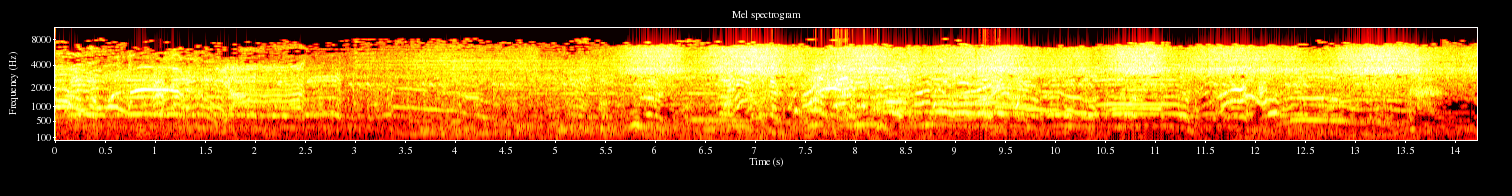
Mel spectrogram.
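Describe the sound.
Repeated bursts of loud hissing from many snakes attacking people swell over a panicked crowd fleeing in fear, with many voices shouting and crying out at once in a chaotic commotion.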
